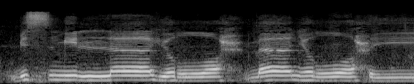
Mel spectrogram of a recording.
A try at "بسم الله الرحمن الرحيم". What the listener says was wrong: Hati-hati ya, jangan bism seperti mantul. Bismillah.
